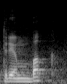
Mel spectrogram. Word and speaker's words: त्र्यंबक: नासिक में ये पश्चिमी घाट में त्र्यंबक बोलते हैं इसको, सही जगह जो सही नाम है, प्रोनाउंसिएशन है वो है त्र्यंबक।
